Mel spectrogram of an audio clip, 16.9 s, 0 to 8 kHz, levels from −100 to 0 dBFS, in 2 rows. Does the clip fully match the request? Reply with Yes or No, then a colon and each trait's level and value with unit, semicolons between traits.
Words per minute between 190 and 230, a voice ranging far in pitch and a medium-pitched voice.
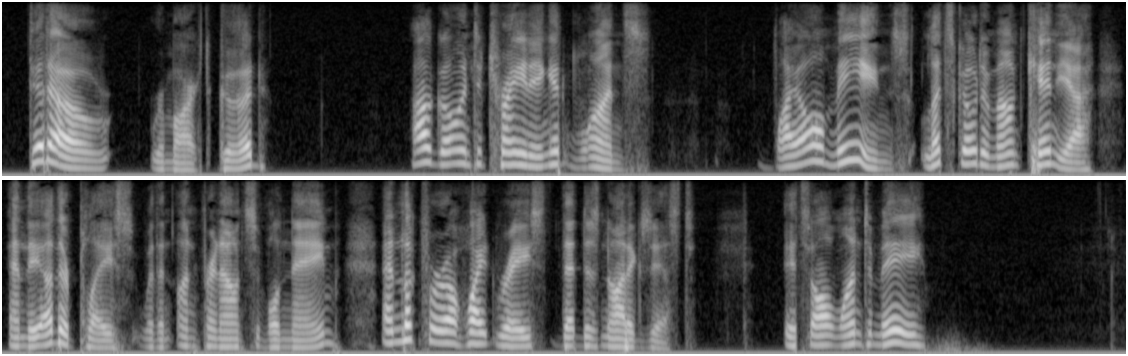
No: average, 140 wpm; wide, 6.7 semitones; medium, 160 Hz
